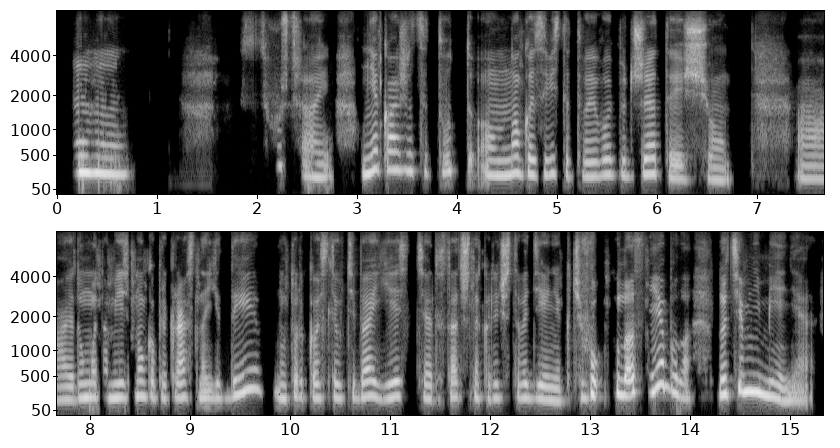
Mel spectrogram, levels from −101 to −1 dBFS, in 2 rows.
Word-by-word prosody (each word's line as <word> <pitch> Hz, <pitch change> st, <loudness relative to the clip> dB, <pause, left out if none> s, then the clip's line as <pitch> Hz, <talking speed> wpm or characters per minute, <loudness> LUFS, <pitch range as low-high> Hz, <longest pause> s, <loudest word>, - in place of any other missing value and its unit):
Мгм. 230 Hz, -2 st, +5 dB, 1.1 s
Слушай, 330 Hz, -, -6 dB, 0.3 s
мне 235 Hz, +5 st, +3 dB
кажется, 275 Hz, -3 st, -1 dB
тут, 255 Hz, +2 st, -5 dB
э, -, -, -7 dB
многое 215 Hz, +2 st, +1 dB
зависит 215 Hz, +1 st, -4 dB
от 195 Hz, -, -18 dB
твоего 195 Hz, +2 st, -3 dB
бюджета 220 Hz, +2 st, 0 dB
ещё. 150 Hz, -, +2 dB, 0.7 s
А, 165 Hz, 0 st, -4 dB
я 165 Hz, -, -1 dB
думаю, 190 Hz, +2 st, 0 dB
там 195 Hz, -1 st, -3 dB
есть 195 Hz, +1 st, 0 dB
много 210 Hz, -1 st, -1 dB
прекрасной 185 Hz, -, 0 dB
еды, 230 Hz, +12 st, 0 dB
но 180 Hz, -, -3 dB
только 195 Hz, +1 st, -3 dB
если 190 Hz, +1 st, -2 dB
у -, -, -4 dB
тебя 195 Hz, +2 st, 0 dB
есть, 200 Hz, +1 st, -2 dB
э, 180 Hz, -, 0 dB
достаточное 185 Hz, +3 st, -1 dB
количество 185 Hz, +1 st, -2 dB
денег, 165 Hz, -4 st, -2 dB
чего 195 Hz, +2 st, +1 dB
у 245 Hz, -, +4 dB
нас 225 Hz, +2 st, +5 dB
не 330 Hz, +8 st, +5 dB
было, 250 Hz, -, -1 dB, 0.3 s
но 225 Hz, -, +5 dB
тем 270 Hz, +4 st, +5 dB
не 265 Hz, -1 st, +8 dB
менее. 200 Hz, -9 st, +1 dB
205 Hz, 155 wpm, -22 LUFS, 185-230 Hz, 1.1 s, не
